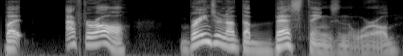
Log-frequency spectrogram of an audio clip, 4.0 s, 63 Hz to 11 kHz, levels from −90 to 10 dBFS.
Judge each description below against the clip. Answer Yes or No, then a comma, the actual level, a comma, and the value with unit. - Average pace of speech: Yes, average, 180 wpm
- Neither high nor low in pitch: No, low, 130 Hz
